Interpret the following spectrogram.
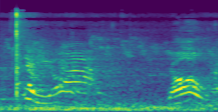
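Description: A single sharp crack of a badminton racket striking the shuttlecock, just after the start.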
